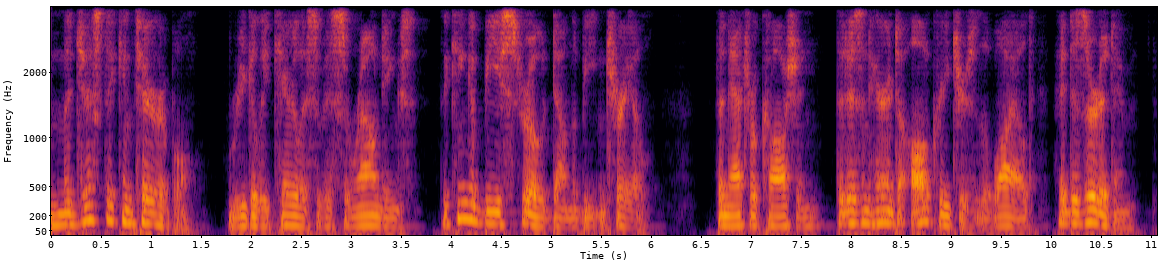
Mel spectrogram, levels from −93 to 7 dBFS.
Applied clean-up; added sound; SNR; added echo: none; none; none; reverberation time 0.2 s.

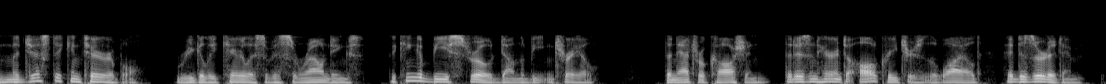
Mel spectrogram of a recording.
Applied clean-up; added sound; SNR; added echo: none; none; none; none.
